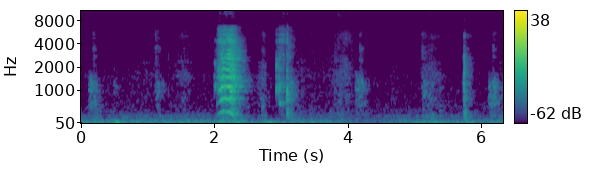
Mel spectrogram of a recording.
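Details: A sleeping 1-month-old baby making soft grunts, squeaks and brief breathy vocal sounds in a quiet room; ordinary newborn sleep noises.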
